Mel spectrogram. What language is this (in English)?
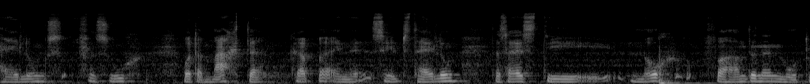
German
